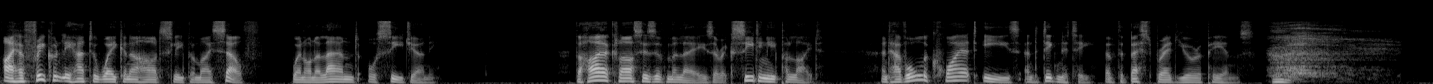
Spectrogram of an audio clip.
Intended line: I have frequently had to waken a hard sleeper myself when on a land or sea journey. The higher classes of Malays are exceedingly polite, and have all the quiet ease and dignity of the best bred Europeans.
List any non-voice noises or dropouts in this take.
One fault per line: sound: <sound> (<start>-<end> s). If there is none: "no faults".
sound: sigh (12.7-14.0 s)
